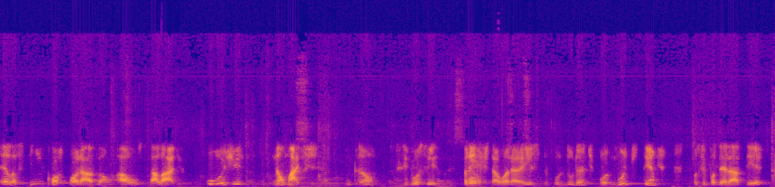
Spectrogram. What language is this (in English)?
Portuguese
